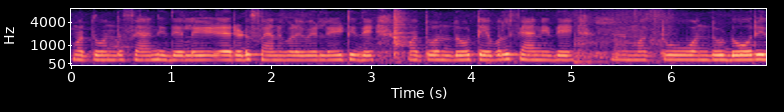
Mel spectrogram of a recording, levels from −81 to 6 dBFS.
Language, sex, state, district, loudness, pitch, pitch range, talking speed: Kannada, female, Karnataka, Bidar, -16 LUFS, 200 Hz, 195-205 Hz, 170 wpm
